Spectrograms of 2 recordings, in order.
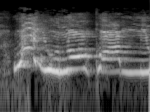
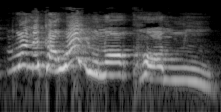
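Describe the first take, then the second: First: Mock crying plea. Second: Said in the usual way. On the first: Pleading with Monica to call, mock sobbing. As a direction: wail the question in mock grief.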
